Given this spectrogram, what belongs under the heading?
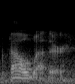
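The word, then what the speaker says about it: Balquhidder: called the braze of bell weather bell weather is spelled b-a-l-q-u-i-d-d-e-r bell weather yeah i tried writing that one down we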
